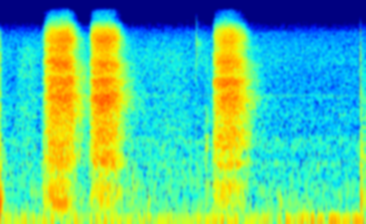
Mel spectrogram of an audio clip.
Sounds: Sniff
